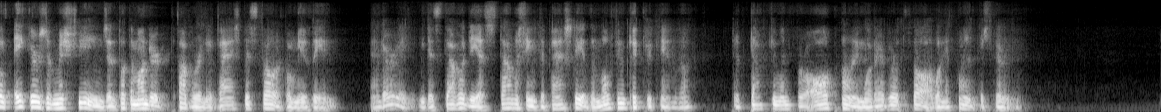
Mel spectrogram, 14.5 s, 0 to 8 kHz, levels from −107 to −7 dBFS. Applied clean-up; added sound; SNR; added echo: neural mask model DeepFilterNet 3.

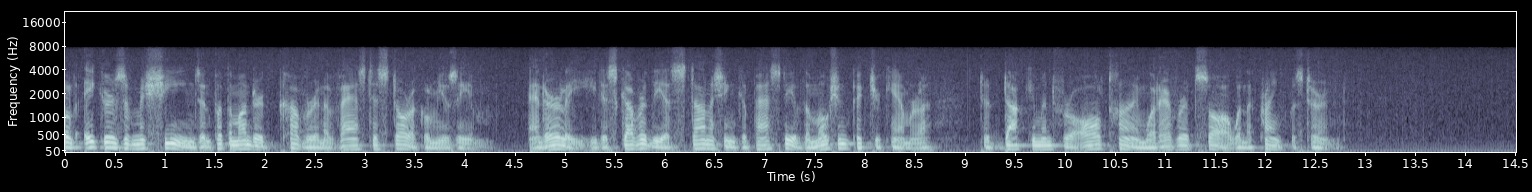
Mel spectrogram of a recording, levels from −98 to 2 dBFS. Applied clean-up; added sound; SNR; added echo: none; none; none; none.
